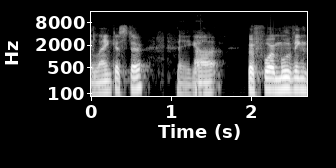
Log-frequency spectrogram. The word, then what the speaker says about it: Lancaster: cole grew up in lancaster pennsylvania and i think i pronounced that correctly is that they don't like when you when we say lancaster i think we're supposed to say lancaster there you go before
